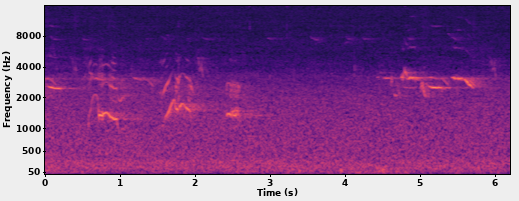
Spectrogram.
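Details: Japanese grosbeak giving clear, beautiful fluted whistles, a "kii-koo-kii" in short sliding phrases rising and falling, over a steady hiss of background noise.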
